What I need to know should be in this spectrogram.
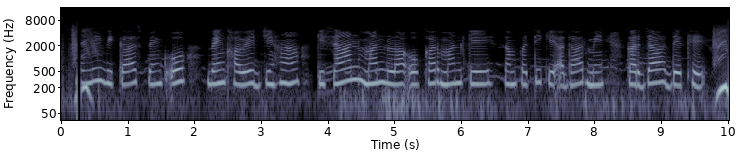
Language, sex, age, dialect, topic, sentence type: Chhattisgarhi, female, 25-30, Northern/Bhandar, banking, statement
